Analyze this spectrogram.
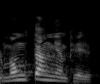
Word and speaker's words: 몽땅 연필: 몽땅 연필, 몽땅 연필. 그 국외음악이 일어나니까 몽땅이라고 읽으면 안 돼요. 요즘 희한하게 한글을 읽더라고. 그냥 글자 써진 되는데 국외음악 되는 대로, 자음접변 되는 대로 읽어야 돼요.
